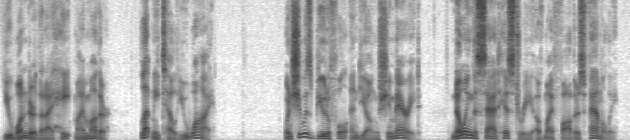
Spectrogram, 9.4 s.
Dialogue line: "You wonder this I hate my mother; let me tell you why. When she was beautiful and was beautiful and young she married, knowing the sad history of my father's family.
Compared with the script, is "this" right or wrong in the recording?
wrong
